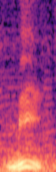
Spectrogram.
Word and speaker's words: meat: A pronúncia é meat. Meat. Mas falando rápido, esse T nem vai ser escutado.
